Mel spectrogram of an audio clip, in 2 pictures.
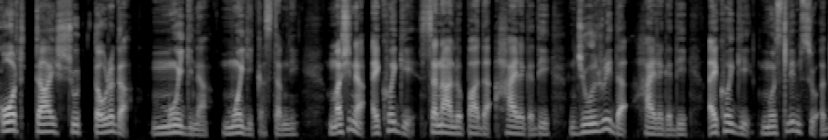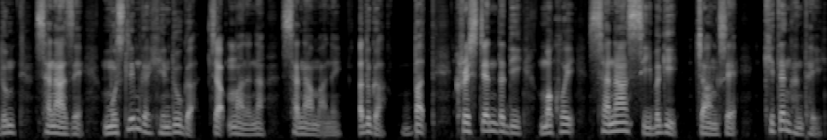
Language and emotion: Manipuri, neutral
